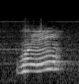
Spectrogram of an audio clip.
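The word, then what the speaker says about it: ر: Arahkan pena pada huruf ro ro cara pengucapan ro adalah suara keluar dari pertemuan antara ujung lidah dan langit-langit bagian depan yang disertai dengan satu kali getaran halus ujung lidah selanjutnya Anda tinggal mengarahkan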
